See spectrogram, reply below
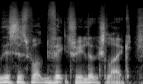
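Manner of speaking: ordinary talk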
